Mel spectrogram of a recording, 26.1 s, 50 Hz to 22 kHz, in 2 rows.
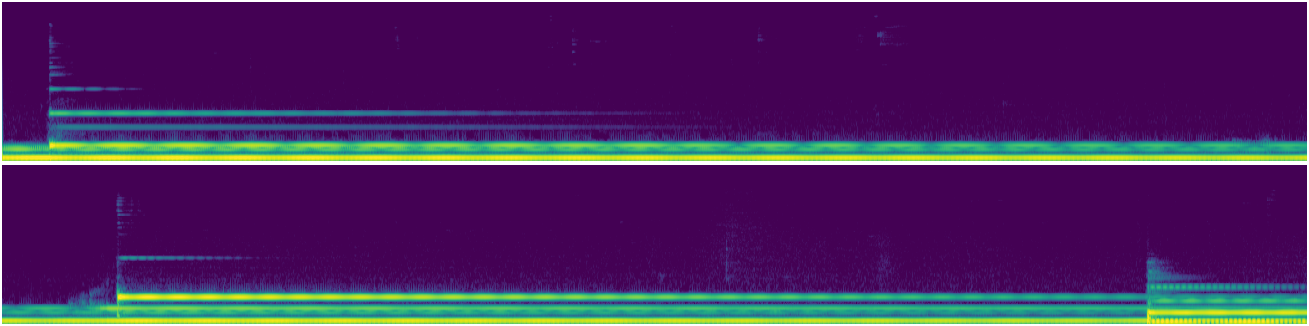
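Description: Large Japanese standing bells (bowl-shaped temple bells) ringing on with a deep, slowly pulsing hum. Smaller bells are struck twice, about half a second in and about 14 seconds in, each strike ringing out in higher tones over the low hum and fading slowly.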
